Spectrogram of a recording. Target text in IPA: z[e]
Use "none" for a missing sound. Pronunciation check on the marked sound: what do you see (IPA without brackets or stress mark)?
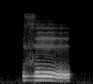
e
